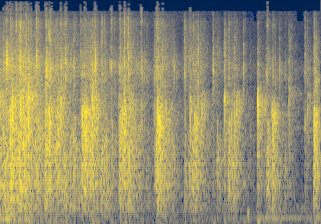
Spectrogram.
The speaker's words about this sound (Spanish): Denle un aplauso al Señor, por favor. ¡Wow!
